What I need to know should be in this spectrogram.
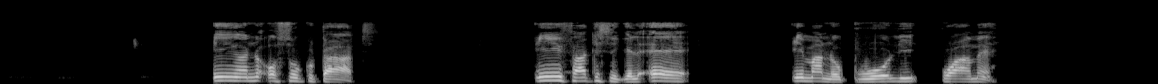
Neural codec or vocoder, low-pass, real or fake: none; 7.2 kHz; real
